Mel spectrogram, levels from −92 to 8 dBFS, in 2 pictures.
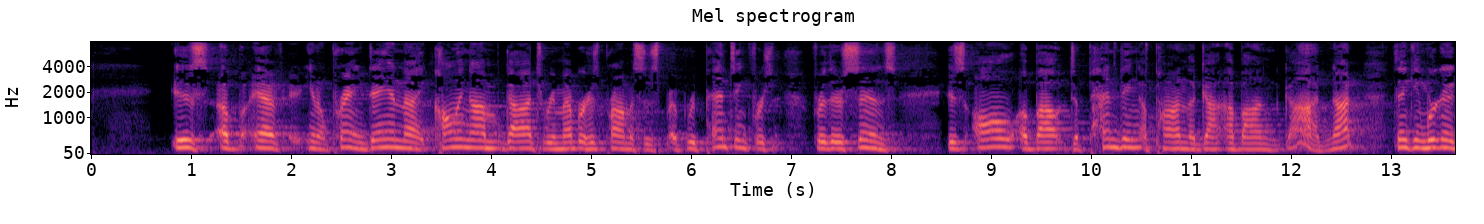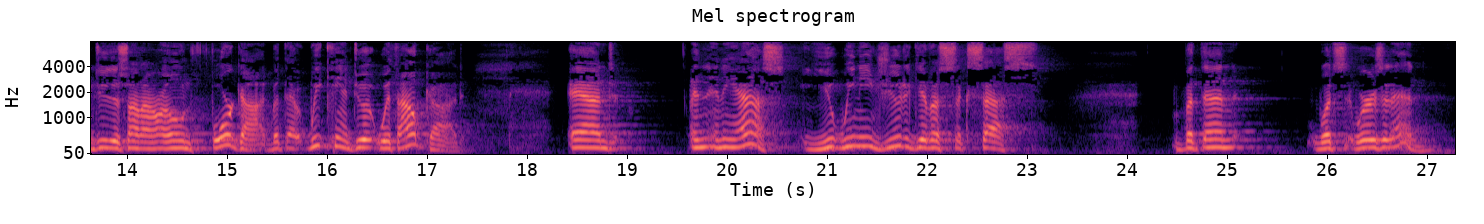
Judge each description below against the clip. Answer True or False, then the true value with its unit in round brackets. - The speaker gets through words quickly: False (150 wpm)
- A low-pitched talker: False (185 Hz)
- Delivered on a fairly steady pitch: False (3.2 semitones)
